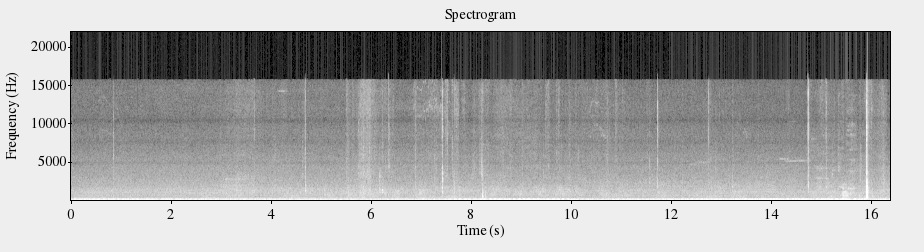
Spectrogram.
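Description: A steady low mechanical hum, with scattered faint clicks and taps of hands handling small parts.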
